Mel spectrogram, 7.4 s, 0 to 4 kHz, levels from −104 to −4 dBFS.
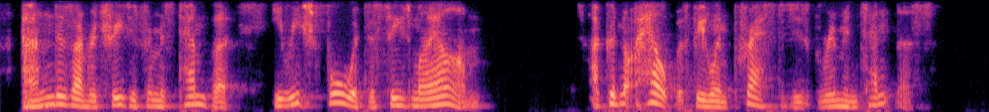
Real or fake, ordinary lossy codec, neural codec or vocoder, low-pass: real; Opus, 16 kbps; none; 3.6 kHz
